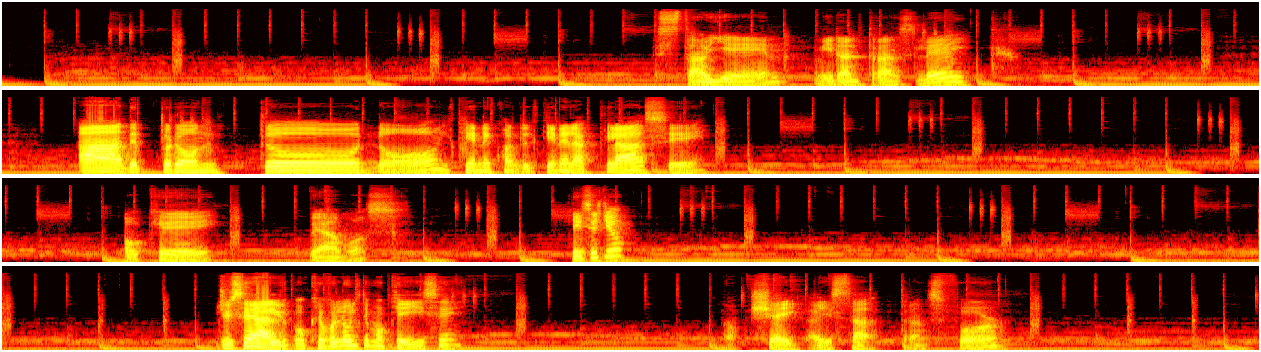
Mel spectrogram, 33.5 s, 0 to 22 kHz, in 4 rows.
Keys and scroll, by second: 24.1 Return.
